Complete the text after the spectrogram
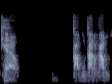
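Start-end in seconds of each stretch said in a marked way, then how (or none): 1.5-2.2 grumbled gobble. Acted. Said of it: "grumbled Turkey".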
